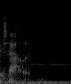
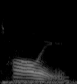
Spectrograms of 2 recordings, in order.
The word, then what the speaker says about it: Tali: Is it Tali or Tally? Either. Okay. I use the long A, Tali. It depends on accent. I would say myself is Tali, but Tali is how many I people like your pronounce dialect.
